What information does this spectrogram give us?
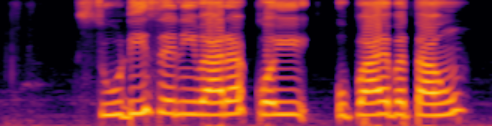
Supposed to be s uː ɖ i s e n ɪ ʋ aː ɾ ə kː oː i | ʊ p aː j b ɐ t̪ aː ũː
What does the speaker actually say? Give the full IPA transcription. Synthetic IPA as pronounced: s uː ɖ i s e n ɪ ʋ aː ɾ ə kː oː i | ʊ p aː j b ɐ t̪ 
